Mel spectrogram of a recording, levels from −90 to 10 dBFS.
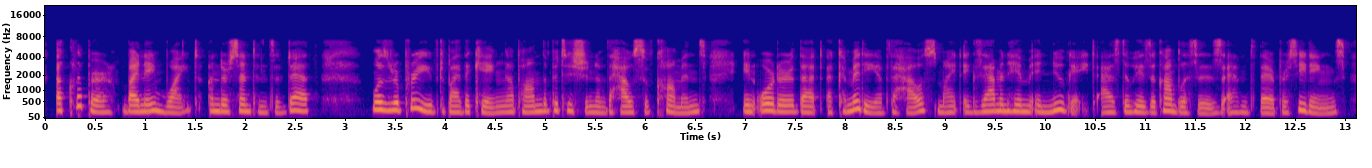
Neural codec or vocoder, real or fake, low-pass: none; real; 7.2 kHz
